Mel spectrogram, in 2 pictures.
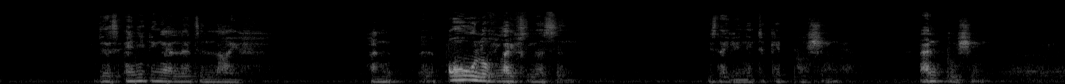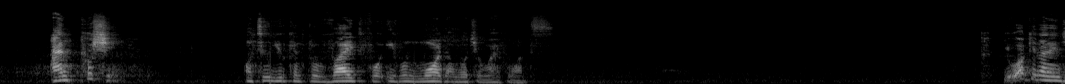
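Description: A man speaks calmly and seriously, close by.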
